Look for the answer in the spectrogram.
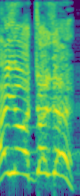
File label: rank private, battle chatter, english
